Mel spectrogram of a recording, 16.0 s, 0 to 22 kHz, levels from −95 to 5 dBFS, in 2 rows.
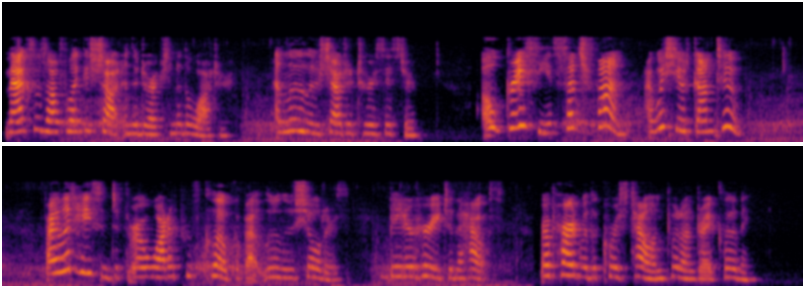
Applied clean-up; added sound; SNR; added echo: none; Dog; 19 dB; none.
